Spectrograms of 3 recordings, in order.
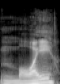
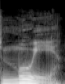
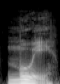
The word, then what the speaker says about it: muy: pronounce this word like moi which is not a word it's muay so if you moo like a cow you'll pronounce it more like a native speaker muay okay so you can't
